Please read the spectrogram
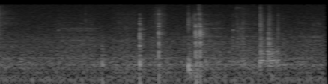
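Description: Faint clicks and rustles of hands handling insulated electrical wires and crimp connectors, a few small ticks in the second half, over a low steady hum.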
